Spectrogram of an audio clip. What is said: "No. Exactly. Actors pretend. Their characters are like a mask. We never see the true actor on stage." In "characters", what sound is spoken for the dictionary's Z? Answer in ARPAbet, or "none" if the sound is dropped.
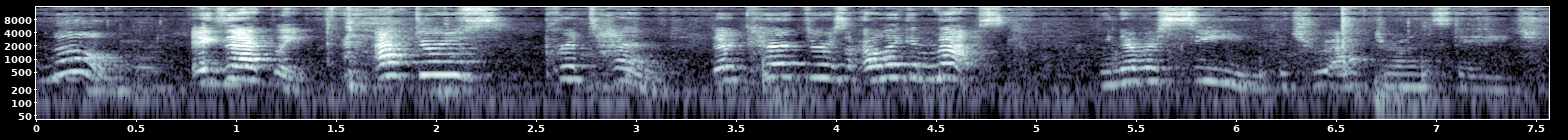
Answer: Z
